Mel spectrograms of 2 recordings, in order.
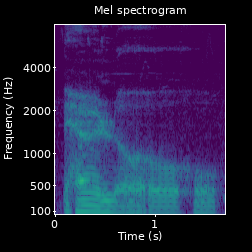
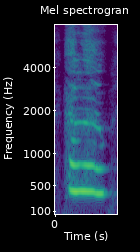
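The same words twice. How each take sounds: First: It is said in a big, deep, booming voice. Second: It is said in a small, high voice. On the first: A large being in the tree is speaking. "a big booming voice from the tree goes" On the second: A small creature is speaking. "you hear a little voice go"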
